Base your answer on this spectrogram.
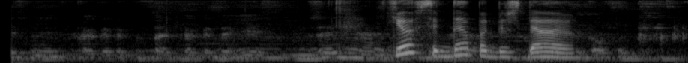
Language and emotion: Russian, positive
